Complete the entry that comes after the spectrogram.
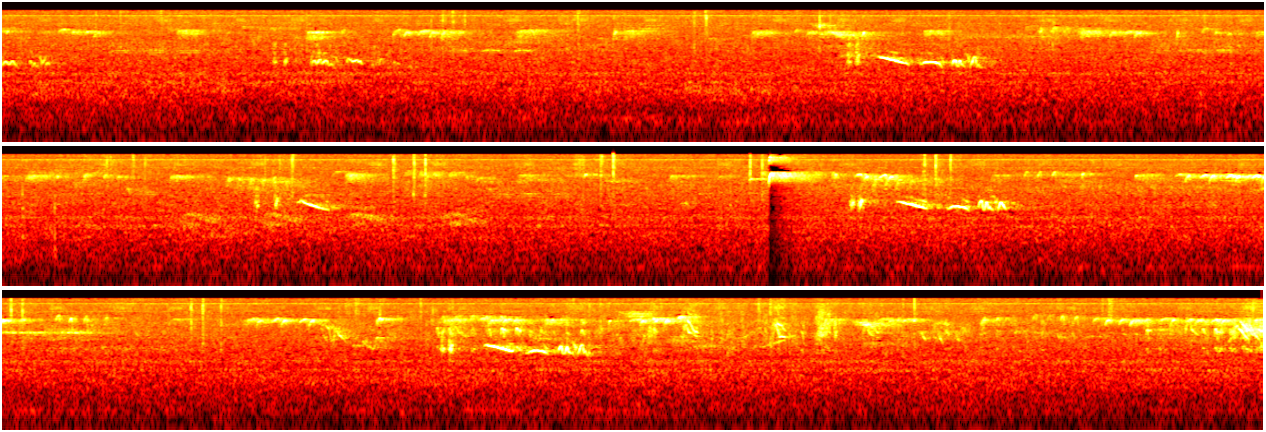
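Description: Birds chirping: short downward-sliding chirps every few seconds over a steady scatter of faint, high chips. A single sharp click about halfway through.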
